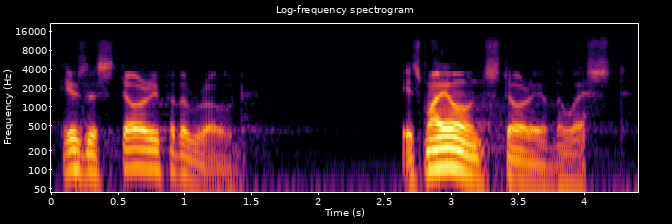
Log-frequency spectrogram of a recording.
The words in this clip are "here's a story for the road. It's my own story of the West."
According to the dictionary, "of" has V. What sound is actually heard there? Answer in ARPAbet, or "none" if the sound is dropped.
V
